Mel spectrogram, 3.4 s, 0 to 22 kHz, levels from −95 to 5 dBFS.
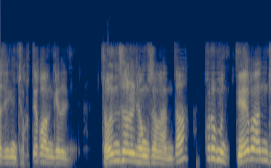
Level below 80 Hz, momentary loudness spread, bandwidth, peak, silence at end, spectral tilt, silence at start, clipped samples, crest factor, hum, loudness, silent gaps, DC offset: -64 dBFS; 8 LU; 7.8 kHz; -10 dBFS; 0 s; -5.5 dB/octave; 0 s; under 0.1%; 14 dB; none; -25 LUFS; 1.17-1.21 s, 2.51-2.56 s; under 0.1%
